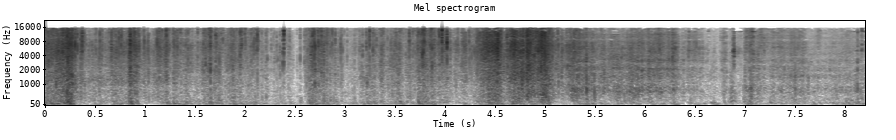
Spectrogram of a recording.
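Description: Rustling and crinkling as extra alcohol wipes and needles are stuffed into a bag, with bursts of crunchy, tearing-like noise and shuffling handling sounds throughout, no talking.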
